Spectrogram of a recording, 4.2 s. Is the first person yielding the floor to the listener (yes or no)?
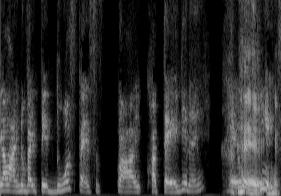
yes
